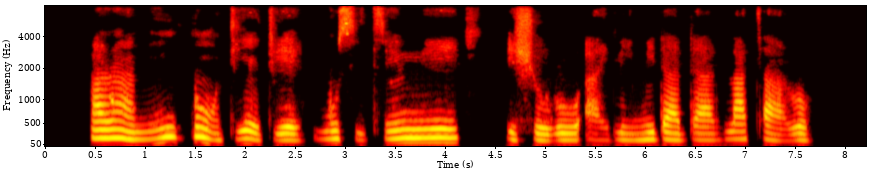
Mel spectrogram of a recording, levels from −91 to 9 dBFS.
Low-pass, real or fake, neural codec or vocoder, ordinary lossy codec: none; real; none; none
